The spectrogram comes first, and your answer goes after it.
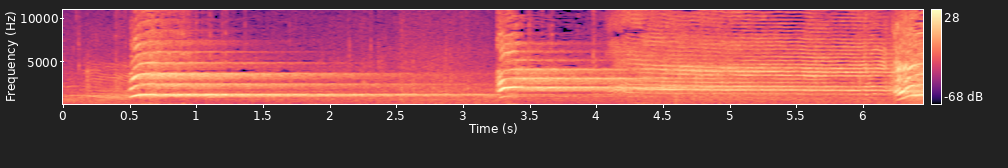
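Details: Aquarium beluga at Port of Nagoya Public Aquarium, Japan, performing in the 4 November 2018 afternoon public training at 16:00: three loud, sharply starting squealing calls, long and steady with strong overtones, the last rising abruptly in pitch.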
